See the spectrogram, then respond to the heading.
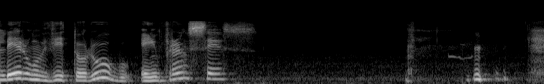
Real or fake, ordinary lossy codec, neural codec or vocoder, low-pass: real; none; none; none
